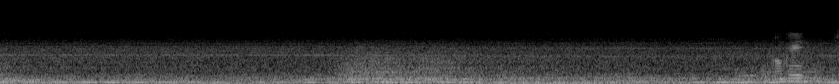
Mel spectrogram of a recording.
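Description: Steady low hum and room noise from the recording, with faint voices in the background.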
